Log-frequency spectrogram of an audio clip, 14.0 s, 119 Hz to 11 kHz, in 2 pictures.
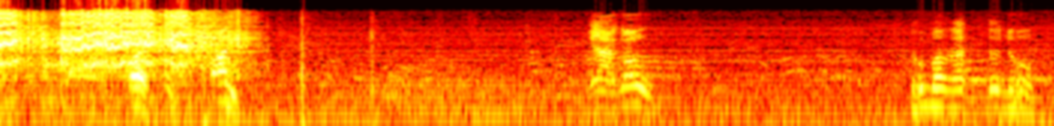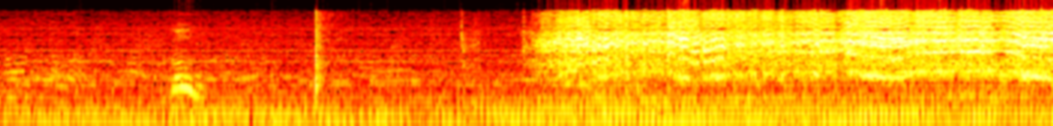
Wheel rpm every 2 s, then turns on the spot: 120, 0, 0, 0, 0, 140, 210.
none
